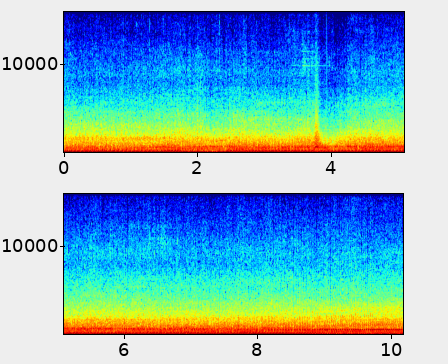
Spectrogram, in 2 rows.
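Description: Honda Africa Twin 1100's parallel-twin engine running steadily while under way, with loud wind noise over the microphone; the engine note rises near the end.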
